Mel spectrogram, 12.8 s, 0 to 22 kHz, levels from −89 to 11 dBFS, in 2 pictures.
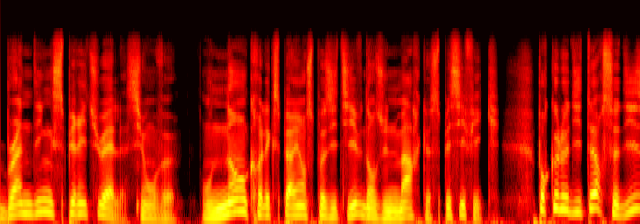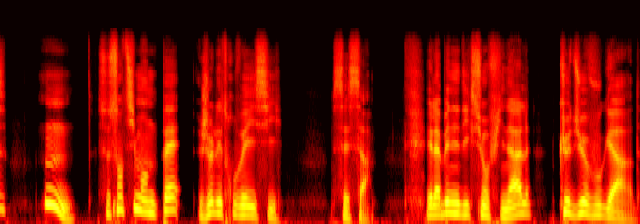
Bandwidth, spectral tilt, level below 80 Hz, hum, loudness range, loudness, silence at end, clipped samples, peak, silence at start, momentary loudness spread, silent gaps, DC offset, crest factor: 12.5 kHz; -6 dB/octave; -42 dBFS; none; 2 LU; -21 LUFS; 0.05 s; under 0.1%; -4 dBFS; 0 s; 12 LU; none; under 0.1%; 18 dB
